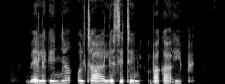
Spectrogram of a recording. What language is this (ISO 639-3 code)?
mas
